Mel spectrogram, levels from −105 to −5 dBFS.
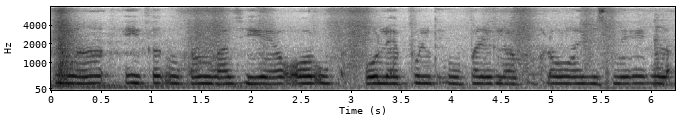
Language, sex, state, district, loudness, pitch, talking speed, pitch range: Hindi, female, Haryana, Rohtak, -18 LUFS, 245 Hz, 180 wpm, 240-250 Hz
